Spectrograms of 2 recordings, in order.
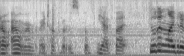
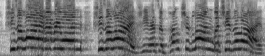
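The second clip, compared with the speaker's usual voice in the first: very loud, much higher hammed-up bellow; hammed-up cop yell; 11 semitones higher, 13 dB louder than usual. Fan mocking the cop, yelling the news into the woods. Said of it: "what kind of cop yells out into the woods".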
